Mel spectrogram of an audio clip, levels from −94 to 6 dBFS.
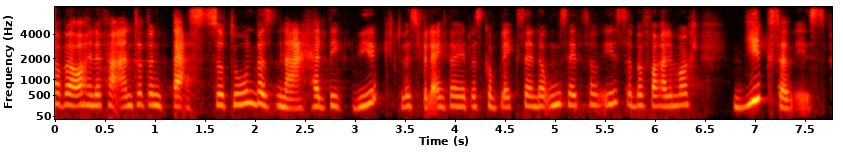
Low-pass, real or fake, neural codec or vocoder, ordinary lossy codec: none; fake; codec, 16 kHz, 0.8 kbps, ZipCodec; none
